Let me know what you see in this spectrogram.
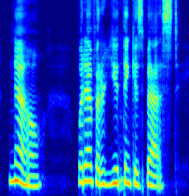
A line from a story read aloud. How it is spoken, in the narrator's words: managed to say evenly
